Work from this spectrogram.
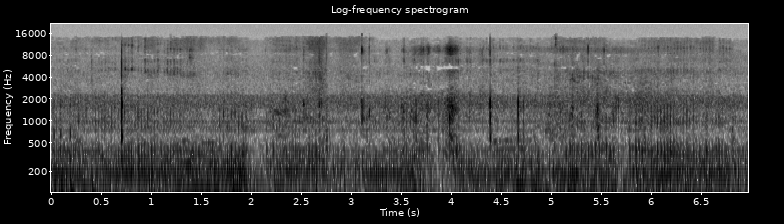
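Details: Sora, a resting cat, gives a steady low purr, a soft rhythmic rumble with slight swells, punctuated by a few faint clicks and taps.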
